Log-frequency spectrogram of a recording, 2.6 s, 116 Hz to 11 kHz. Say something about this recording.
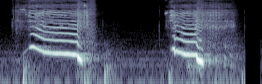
Dog Whine 5
whine, dog, whining, animal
